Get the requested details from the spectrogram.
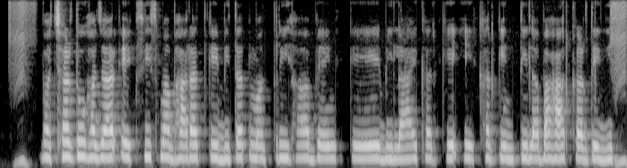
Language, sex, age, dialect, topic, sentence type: Chhattisgarhi, female, 18-24, Western/Budati/Khatahi, banking, statement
